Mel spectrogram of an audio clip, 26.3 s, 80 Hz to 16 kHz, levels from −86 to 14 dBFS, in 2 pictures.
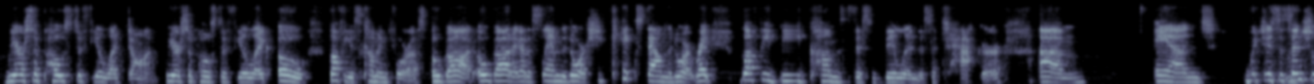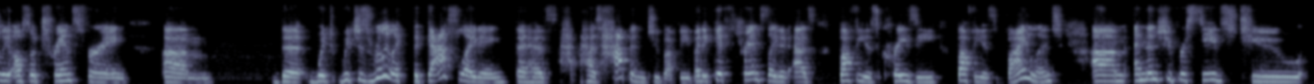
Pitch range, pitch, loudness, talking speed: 195-240 Hz, 225 Hz, -27 LUFS, 180 wpm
